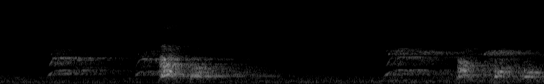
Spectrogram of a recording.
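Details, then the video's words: Beagle and Basset Hound mix barking at strangers: two drawn-out, tonal baying barks that step upward, each lasting about a second, with soft hiss behind. "Beagle (Basset Hound mix) barking at the strangers"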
